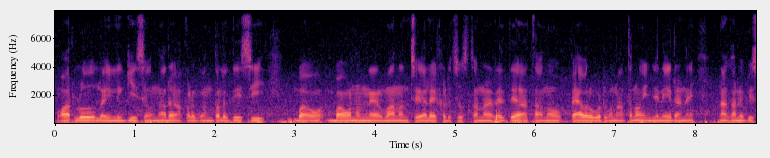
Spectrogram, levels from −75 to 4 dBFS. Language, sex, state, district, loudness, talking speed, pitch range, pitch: Telugu, male, Andhra Pradesh, Chittoor, -17 LUFS, 130 wpm, 110-115 Hz, 110 Hz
